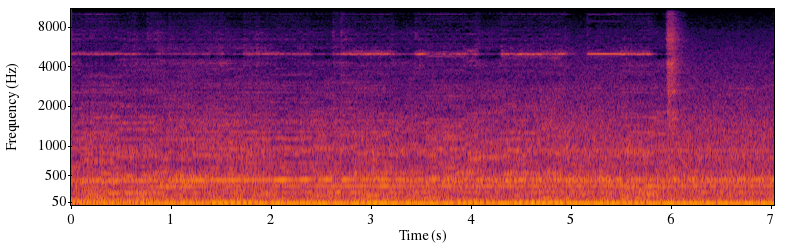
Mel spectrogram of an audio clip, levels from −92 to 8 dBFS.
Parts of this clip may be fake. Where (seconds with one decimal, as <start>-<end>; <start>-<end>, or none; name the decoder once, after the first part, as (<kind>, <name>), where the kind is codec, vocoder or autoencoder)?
0.0-4.9 (codec, SNAC); 5.5-6.0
